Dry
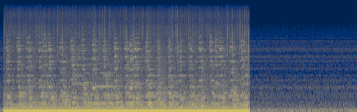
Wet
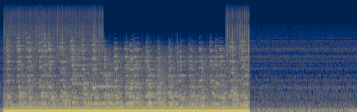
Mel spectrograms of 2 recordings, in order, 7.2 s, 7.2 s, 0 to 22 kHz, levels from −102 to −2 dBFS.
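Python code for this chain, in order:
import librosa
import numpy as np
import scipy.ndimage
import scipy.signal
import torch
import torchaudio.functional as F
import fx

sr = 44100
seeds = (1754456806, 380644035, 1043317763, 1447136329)

y = fx.lowpass(x, sr, hz=2800.0, slope=24, at=(2.06, 4.5), fade=0.02)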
